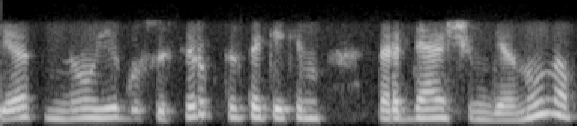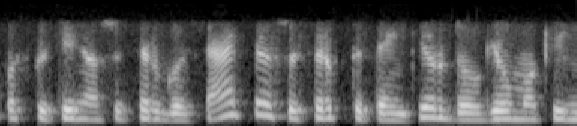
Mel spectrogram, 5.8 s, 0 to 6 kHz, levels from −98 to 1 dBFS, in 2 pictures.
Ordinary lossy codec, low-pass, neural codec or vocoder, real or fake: AAC, 48 kbps; 5.4 kHz; none; real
